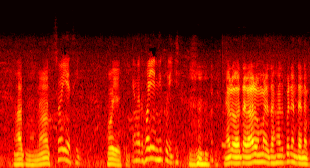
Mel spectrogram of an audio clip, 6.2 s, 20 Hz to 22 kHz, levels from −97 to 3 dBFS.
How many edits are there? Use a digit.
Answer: 1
